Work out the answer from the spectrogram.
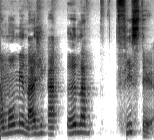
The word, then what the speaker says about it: Pfister: Enquanto seu epíteto específico é uma homenagem a Ana Pfister, acho que o P é mudo, né?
